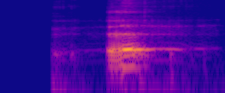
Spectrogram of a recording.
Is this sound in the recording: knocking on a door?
no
